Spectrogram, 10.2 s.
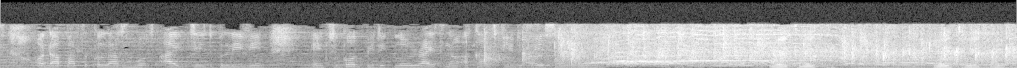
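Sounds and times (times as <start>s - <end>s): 
speech: 0.4s - 10.1s
audience clapping: 4.8s - 10.1s.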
